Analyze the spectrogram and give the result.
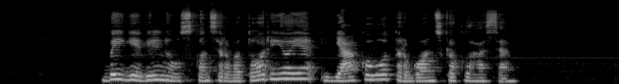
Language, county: Lithuanian, Kaunas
